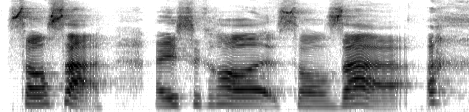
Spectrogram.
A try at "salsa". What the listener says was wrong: There's no Z.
